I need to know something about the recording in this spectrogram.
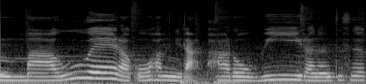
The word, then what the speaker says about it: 真上: 사람의 이름으로 마코토라멘 여기에다가 윗 상자를 쓰고 발음은 마우에 아고 합니다 바로 위라는 뜻을 갖고 있고요 그다음에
